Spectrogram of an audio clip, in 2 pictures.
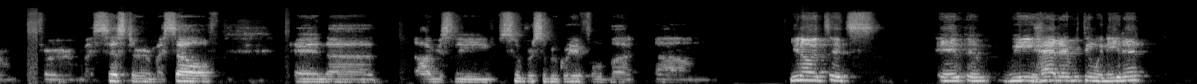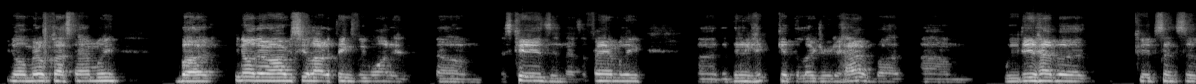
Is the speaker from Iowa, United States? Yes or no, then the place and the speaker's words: no; New York, United States; also born or lived in Dominican Republic; I was born in the Dominican, but my mom and I came over when I was one. So, like I said, all my life I grew up in New York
